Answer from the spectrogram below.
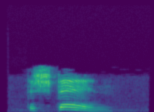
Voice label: "stein", alsace

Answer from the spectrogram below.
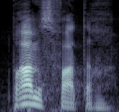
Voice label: "brams", alsace

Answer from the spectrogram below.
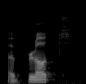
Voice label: "blatt", alsace

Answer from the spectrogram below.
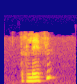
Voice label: "leffel", alsace

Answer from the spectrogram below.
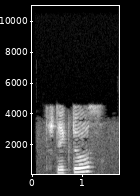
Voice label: "steckdos", alsace

